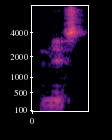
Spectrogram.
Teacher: that back vowel u gets run into I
